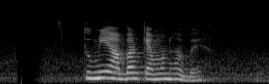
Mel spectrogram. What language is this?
Bangla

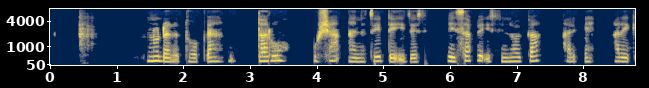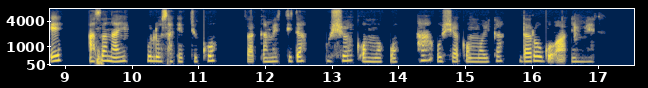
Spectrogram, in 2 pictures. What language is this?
Wolaytta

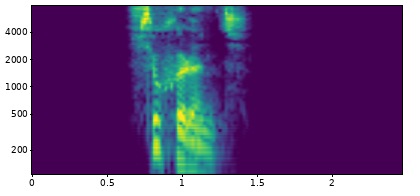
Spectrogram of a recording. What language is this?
Kabyle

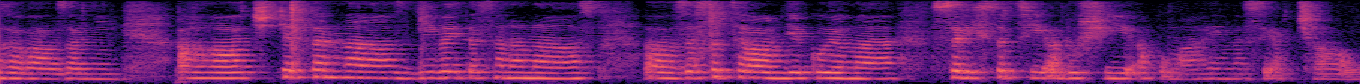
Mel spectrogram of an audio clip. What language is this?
Czech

